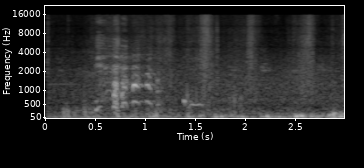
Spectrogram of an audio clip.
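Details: A Shiba Inu enjoying snow gives a brief, wavering, high whine, followed by a shorter yelp-like note.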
